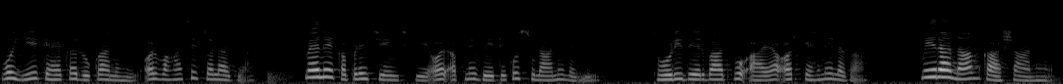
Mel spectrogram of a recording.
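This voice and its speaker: A woman's voice: a little high, unhurried, dark tone, far from the mic. A woman narrating a first-person family story, quoting every speaker in her own voice.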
